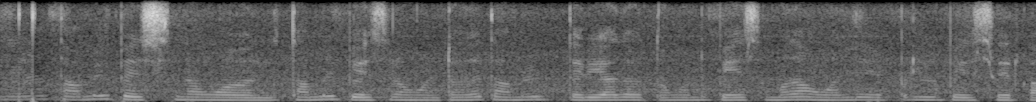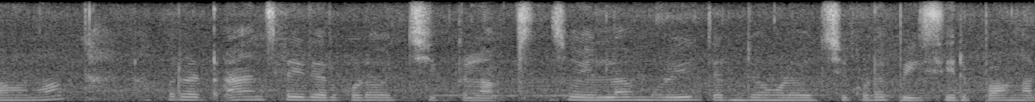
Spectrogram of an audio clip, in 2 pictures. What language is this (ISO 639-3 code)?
tam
